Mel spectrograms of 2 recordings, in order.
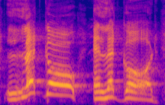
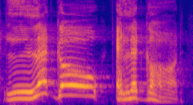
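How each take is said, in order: First: Slow quoted command; voice of God. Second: Slow, loud call from God. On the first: Preacher repeats God's words slowly. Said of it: "When he heard the word". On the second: God repeats his command, slow and loud. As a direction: boom it out slowly. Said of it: "just said". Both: Acted.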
